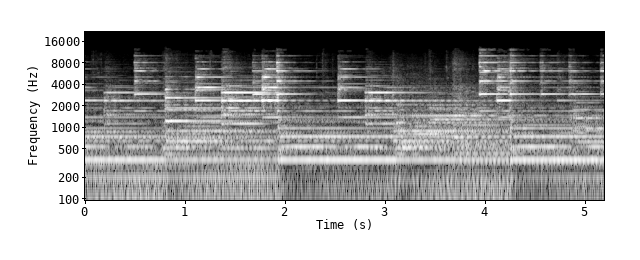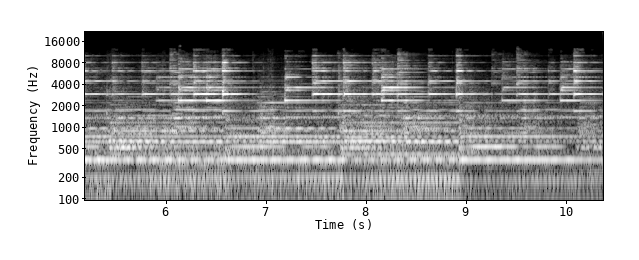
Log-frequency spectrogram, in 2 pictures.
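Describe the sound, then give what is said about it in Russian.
A full peal of church bells, rung by bell-ringers taking turns, rings out loudly and continuously, overlapping strikes of several bells layering into a dense, resonant clangor with rhythmic accents every second or so, with no voices. “Звучали праздничные, воскресные, пасхальные звоны, звоны ростовской, псково-печерской, московской, ярославской традиции, а также знаменитые петербургские звоны.”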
